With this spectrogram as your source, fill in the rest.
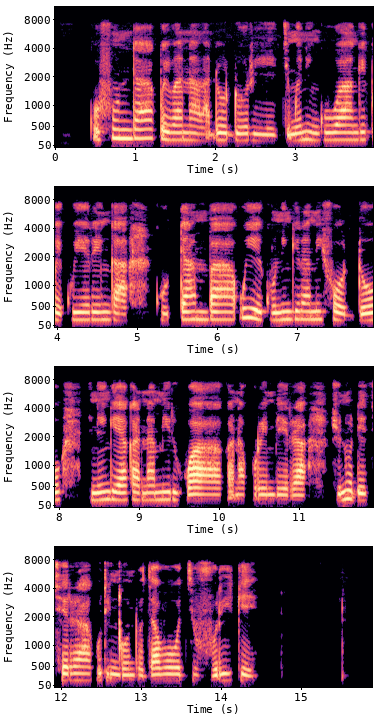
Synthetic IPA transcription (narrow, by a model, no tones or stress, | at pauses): kṵfundakwe̞ʋanaʋa̰ɗo̞ɗo̞rid͡zimwe̞niŋɡuwaŋɡe̞kwe̞kue̞ɾe̞ŋɡakutambauje̞kuniŋɡiɾamifo̞dʱo̞ine̞ŋɡe̞jakanamirwaka̰nakure̞mbe̞raʐ̥ino̞ɗe̞t͡se̞rakutiŋ͡ǃo̞ndo̞d͡zaʋo̞d͡zivuɾiːke̞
